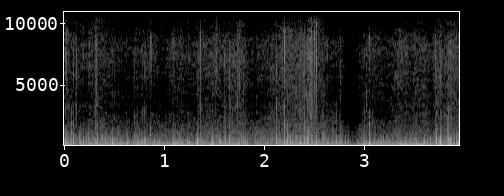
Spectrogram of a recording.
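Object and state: Cotton terry towel being scratched.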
